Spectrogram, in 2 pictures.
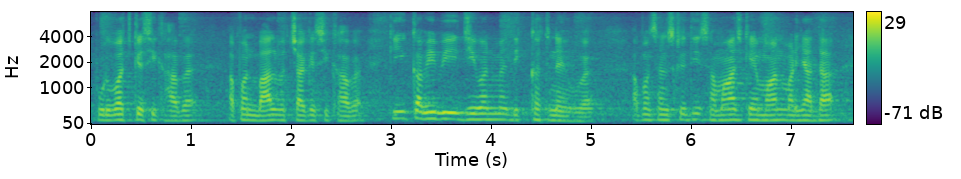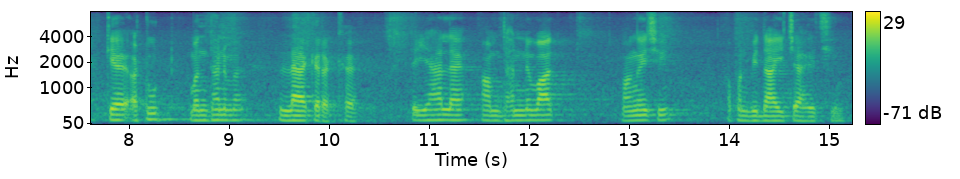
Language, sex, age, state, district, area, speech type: Maithili, male, 60+, Bihar, Purnia, urban, spontaneous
